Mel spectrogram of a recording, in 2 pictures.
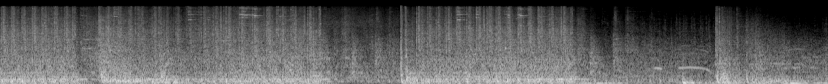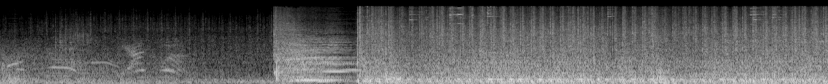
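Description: An armoured vehicle's engine rumbles and clanks loudly.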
